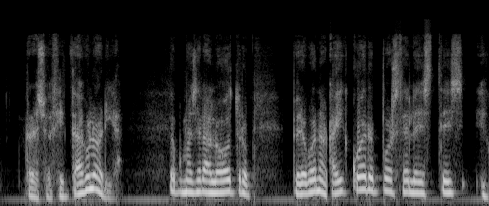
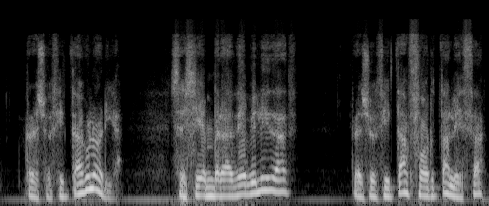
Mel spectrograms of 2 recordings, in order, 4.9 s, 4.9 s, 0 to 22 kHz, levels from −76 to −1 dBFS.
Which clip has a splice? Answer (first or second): first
